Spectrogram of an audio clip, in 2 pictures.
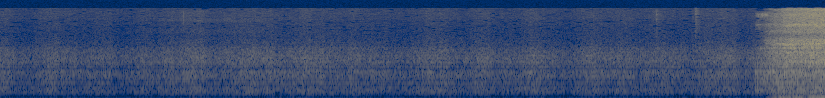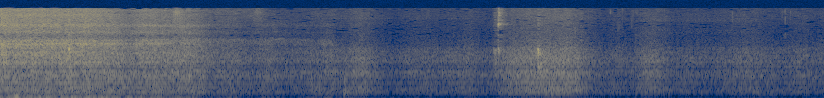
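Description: Near silence, then about four seconds in a breath close to the microphone lasting over a second, and a shorter, fainter breath near the end.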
